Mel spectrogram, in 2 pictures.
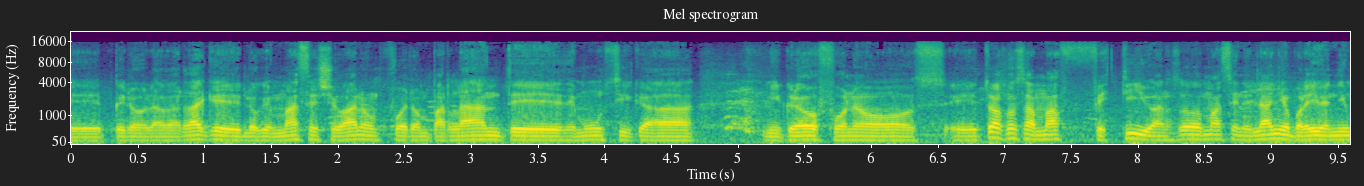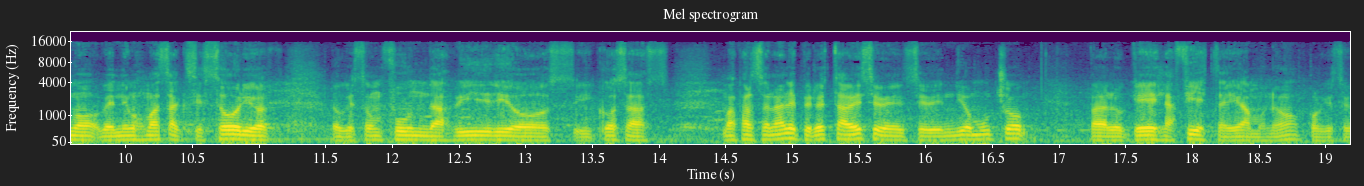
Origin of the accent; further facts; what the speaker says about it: Cañuelas, Buenos Aires Province, Argentina; Soy acá de Cañuelas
